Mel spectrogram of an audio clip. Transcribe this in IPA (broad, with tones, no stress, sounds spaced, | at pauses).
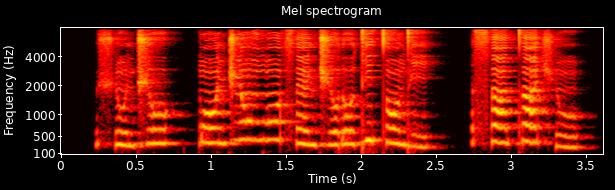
ʃ ũ˨ d͡ʒ o˧ | k͡p ɔ̃˧ d͡ʒ ɔ̃˦ ɡ ɔ̃˦ s ɛ̃˧ d͡ʒ o˧ ɾ o˧ d i˦ t ɔ̃˧ d i˨ | s ã˧ t ã˧ ʃ ũ˨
